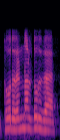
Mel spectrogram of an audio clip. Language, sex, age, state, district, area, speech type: Tamil, male, 30-45, Tamil Nadu, Chengalpattu, rural, conversation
